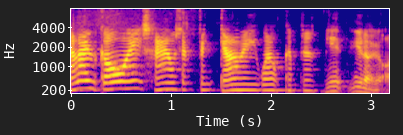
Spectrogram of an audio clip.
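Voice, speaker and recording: A put-on character voice, fairly high and nasal. It moves at a moderate pace. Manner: greeting viewers, streamer-like.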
